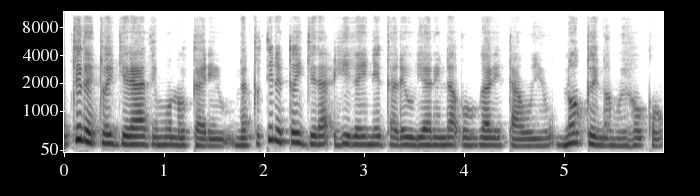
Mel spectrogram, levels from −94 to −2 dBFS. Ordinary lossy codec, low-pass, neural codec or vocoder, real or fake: none; 10.8 kHz; codec, 44.1 kHz, 1.7 kbps, Pupu-Codec; fake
